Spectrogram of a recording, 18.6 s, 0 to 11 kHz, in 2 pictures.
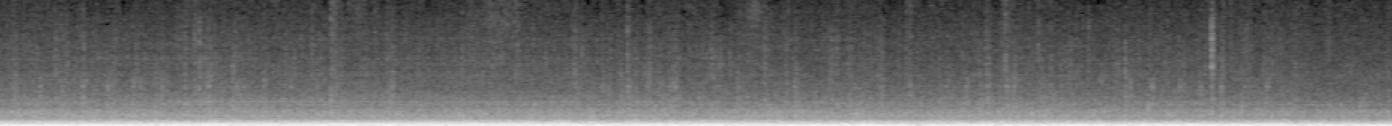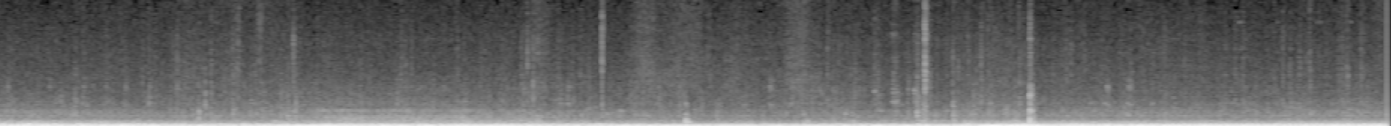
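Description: Engine and road noise inside the cabin of a moving Mitsubishi Galant VR-4, its twin-turbo engine running steadily under way. The engine note shifts about a second in and again near the end.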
